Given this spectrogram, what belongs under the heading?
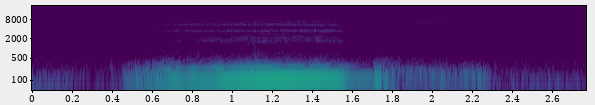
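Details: Beagle puppy in deep sleep: one long, low, droning snore on the in-breath, followed by a soft exhale.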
